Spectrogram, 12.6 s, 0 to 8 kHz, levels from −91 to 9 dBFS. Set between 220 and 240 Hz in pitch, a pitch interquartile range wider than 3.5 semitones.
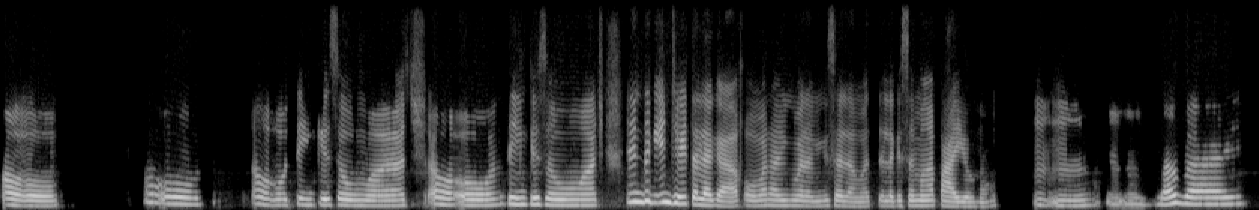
No: high, 210 Hz; average, 4.2 semitones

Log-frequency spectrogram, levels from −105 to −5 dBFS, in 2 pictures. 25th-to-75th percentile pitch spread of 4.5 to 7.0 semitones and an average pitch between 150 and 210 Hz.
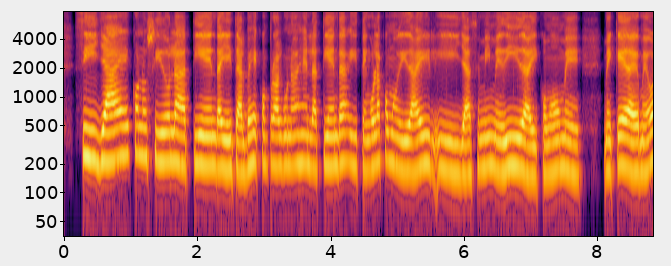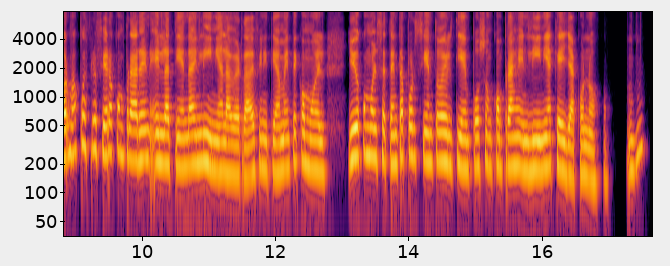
No: average, 3.4 semitones; high, 190 Hz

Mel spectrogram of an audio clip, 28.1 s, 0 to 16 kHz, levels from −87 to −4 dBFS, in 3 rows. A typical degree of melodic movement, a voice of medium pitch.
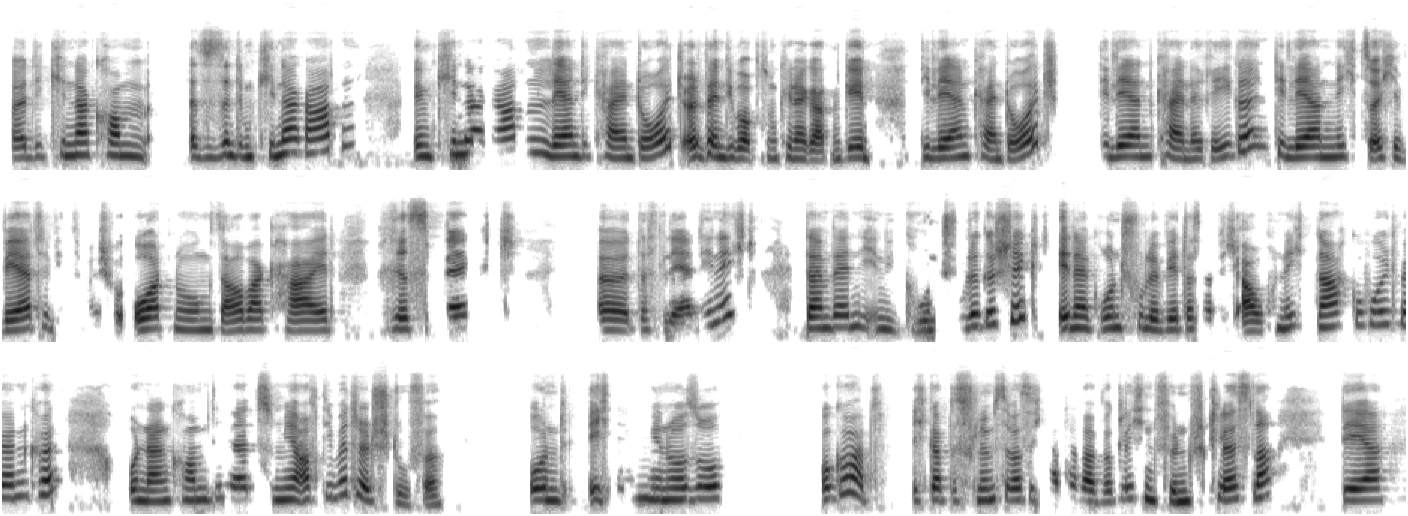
No: average, 3.6 semitones; high, 220 Hz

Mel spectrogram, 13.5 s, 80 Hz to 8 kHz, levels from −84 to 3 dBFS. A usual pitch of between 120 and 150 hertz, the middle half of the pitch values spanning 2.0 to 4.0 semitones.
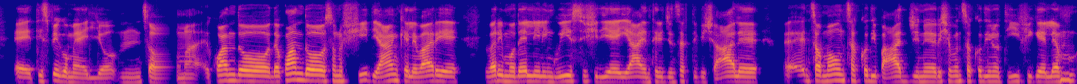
Yes: medium, 140 Hz; narrow, 2.5 semitones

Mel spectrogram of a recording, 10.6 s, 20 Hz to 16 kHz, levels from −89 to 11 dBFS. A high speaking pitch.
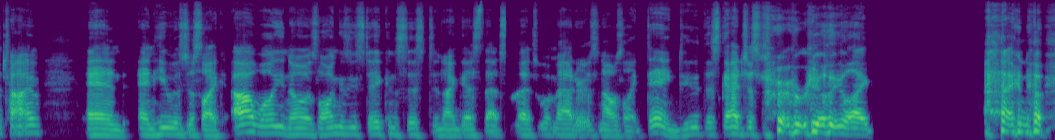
No: low, 125 Hz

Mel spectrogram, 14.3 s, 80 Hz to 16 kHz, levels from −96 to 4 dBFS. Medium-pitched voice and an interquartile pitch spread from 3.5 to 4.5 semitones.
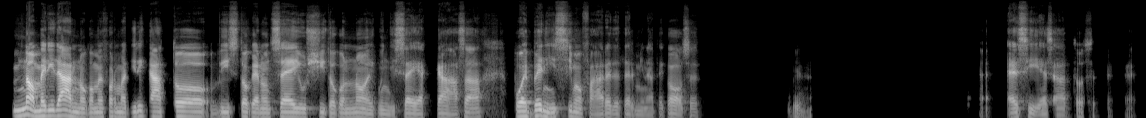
No: low, 105 Hz; average, 3.8 semitones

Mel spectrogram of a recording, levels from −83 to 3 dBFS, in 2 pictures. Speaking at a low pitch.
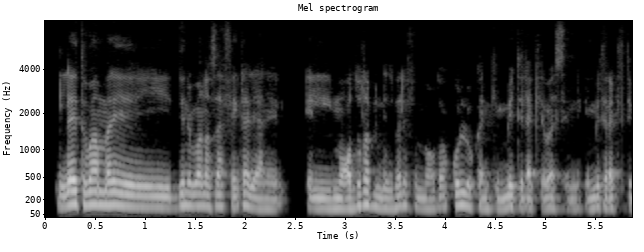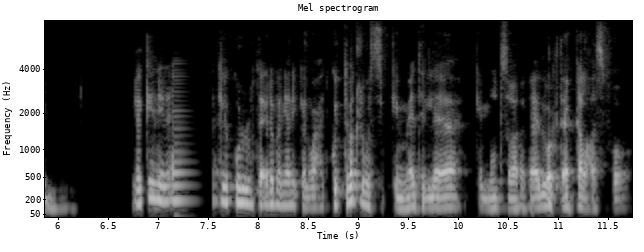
Yes: low, 125 Hz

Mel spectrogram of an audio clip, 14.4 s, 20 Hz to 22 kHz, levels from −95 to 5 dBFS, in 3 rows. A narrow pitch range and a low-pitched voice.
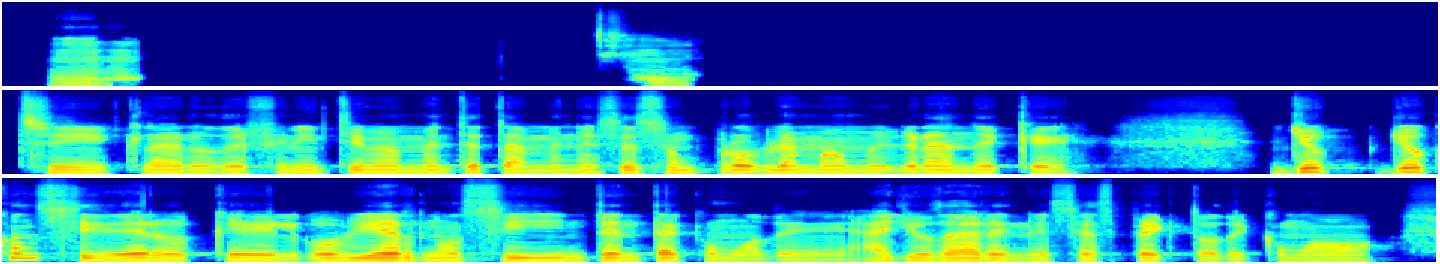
Yes: narrow, 2.3 semitones; low, 110 Hz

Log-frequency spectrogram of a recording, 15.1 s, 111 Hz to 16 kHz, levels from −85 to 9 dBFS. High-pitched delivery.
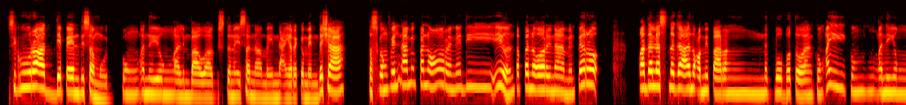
Yes: high, 210 Hz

